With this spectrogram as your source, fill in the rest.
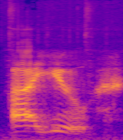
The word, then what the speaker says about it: Liu: Alyssa, and I don't know how to pronounce her last name. It's Liu.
